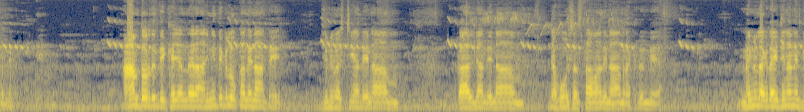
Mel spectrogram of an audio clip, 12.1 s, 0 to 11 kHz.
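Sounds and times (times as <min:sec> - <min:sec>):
bird trilling: 0:01.5 - 0:02.5, 0:06.6 - 0:10.7
man speaking: 0:06.8 - 0:10.0.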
